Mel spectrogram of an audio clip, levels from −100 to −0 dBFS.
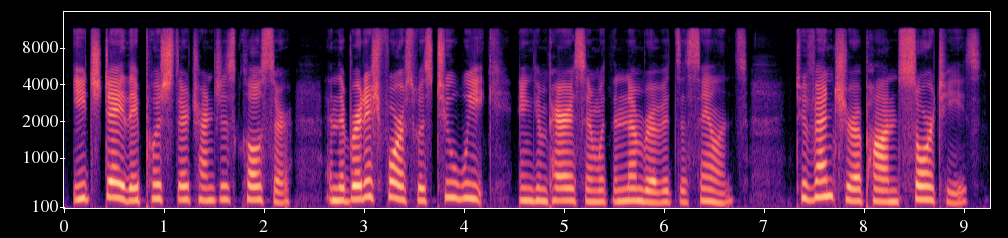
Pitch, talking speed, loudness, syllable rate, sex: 230 Hz, 170 wpm, -18 LUFS, 4.9 syllables/s, female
